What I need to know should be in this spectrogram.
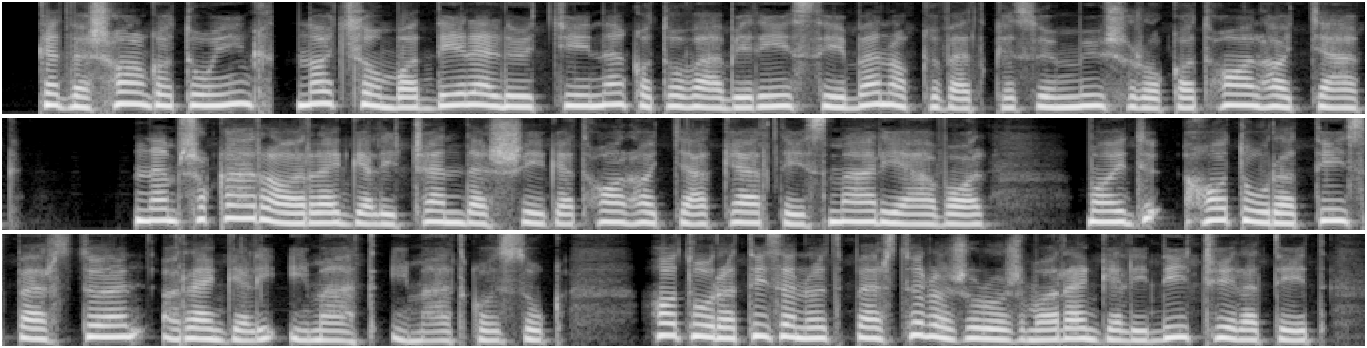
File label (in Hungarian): Musorismerteto; szombat reggel 6-kor; APRILIS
